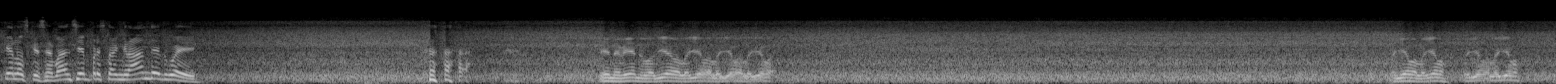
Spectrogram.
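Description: Water rushes steadily over a weir nearby.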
